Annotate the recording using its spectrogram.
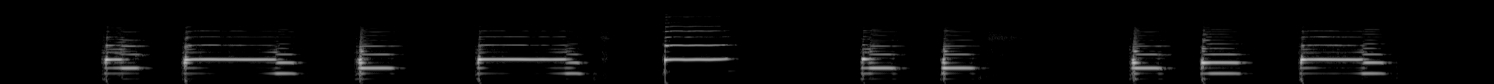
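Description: A saxophone plays short, separate notes.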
